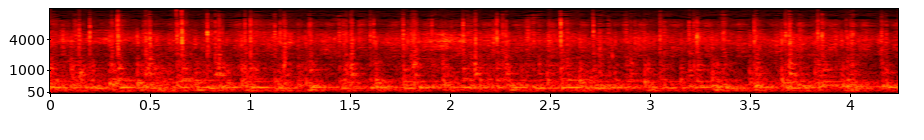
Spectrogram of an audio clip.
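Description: Fast, dense drumming on hand drums, a quick steady run of strikes without a break.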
